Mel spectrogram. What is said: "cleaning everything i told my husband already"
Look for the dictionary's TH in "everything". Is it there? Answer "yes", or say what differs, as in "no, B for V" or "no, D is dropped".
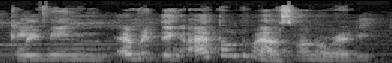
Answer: no, T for TH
